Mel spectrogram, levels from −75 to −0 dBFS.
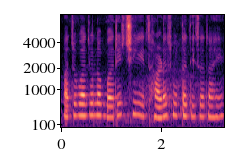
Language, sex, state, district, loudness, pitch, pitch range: Marathi, female, Maharashtra, Washim, -19 LUFS, 270 Hz, 255-280 Hz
